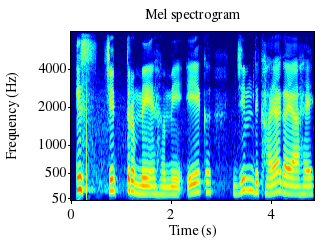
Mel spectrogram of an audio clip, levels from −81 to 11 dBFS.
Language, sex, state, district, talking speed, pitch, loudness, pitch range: Hindi, male, Uttar Pradesh, Lucknow, 110 wpm, 150 Hz, -17 LUFS, 140-180 Hz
